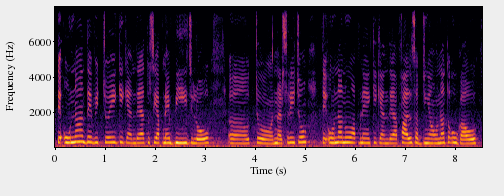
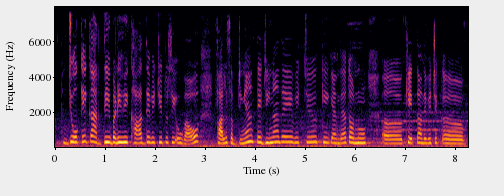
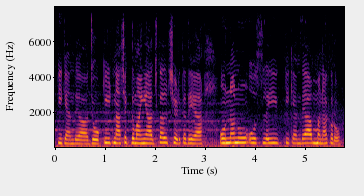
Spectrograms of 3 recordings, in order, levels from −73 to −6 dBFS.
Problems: constant background noise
